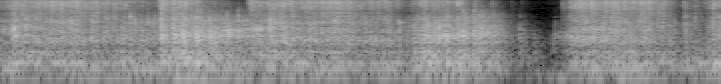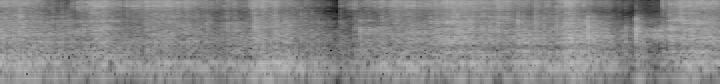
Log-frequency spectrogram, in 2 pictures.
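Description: Fingertips rake and shuffle a pile of small, solid, blue iridescent flat glass gems on a wooden surface, producing a continuous bright clicking and clattering rattle. The sound runs steadily with a brief lull near the middle before the shuffling resumes.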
